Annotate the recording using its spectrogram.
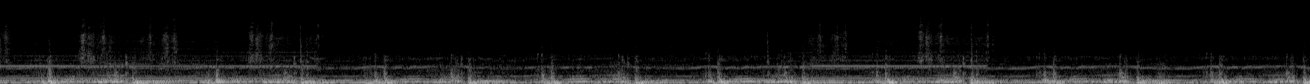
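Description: Windscreen wipers of a 2019 Opel Corsa running on freshly fitted Martigues blades, heard from inside the cabin: a steady electric wiper-motor whine with repeated knocks as the blades sweep back and forth across the glass.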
